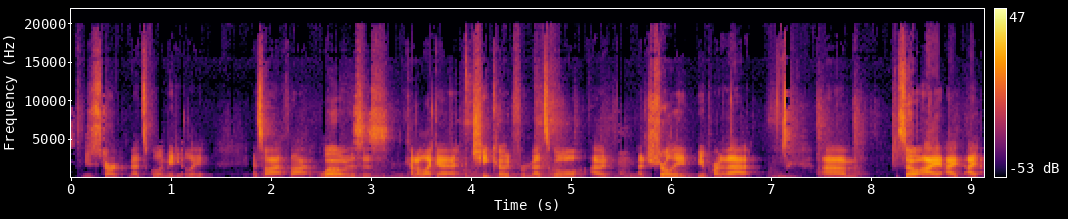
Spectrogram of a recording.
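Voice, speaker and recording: A young man from Alabama in the United States giving a personal testimony, often halting and restarting his phrases. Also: on the low side, sharp tone, slight background noise. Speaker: church member giving testimony.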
